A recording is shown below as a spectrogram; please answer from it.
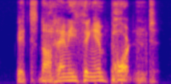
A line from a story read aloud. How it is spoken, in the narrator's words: he snapped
